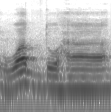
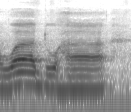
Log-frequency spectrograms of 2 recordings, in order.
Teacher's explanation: wad tu adalah hukum alif lam syamsiah. Jadi kita kena baca, masukkan kepada huruf dha. Okey, wadduha, bukan waduha.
